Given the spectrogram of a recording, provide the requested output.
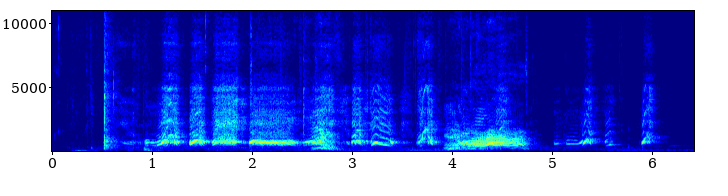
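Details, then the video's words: Five-month-old black-and-tan Shiba Inu puppy, finally daring to bark, squares off against a voice recorder indoors; a rapid run of sharp, yelping barks with a ringing tone, then a short pause and a few last isolated yaps. "5개월 시바견블랙탄 용감해지다! 드디어 짖어보는시바견 녹음기와 싸우다"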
